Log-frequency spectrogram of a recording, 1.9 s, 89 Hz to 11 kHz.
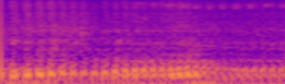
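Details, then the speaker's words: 5th-gen Honda Prelude 2.2 VTi VTEC automatic, running after an ECU swap: deep, lumpy idle with an uneven low beat that keeps stumbling, a misfire with cylinder 1 not firing; cause not confirmed. "There you go, it's running, but we still have our misfire problem. If you can hear that, it's not firing on piston 1."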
